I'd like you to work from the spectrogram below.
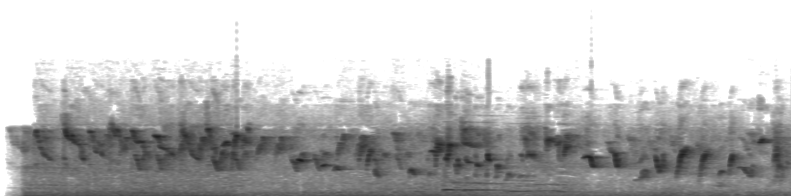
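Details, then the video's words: White-eye in lively, loud song: rapid high chattering twitters and thin slurred whistles pouring out almost continuously, with a few lower drawn-out whistles near the middle. "BURUNG PLECI DAPUT GACOR NGALAS NEMBAK"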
